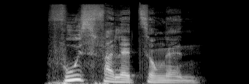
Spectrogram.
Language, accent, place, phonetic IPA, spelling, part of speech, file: German, Germany, Berlin, [ˈfuːsfɛɐ̯ˌlɛt͡sʊŋən], Fußverletzungen, noun, De-Fußverletzungen.ogg
- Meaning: plural of Fußverletzung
